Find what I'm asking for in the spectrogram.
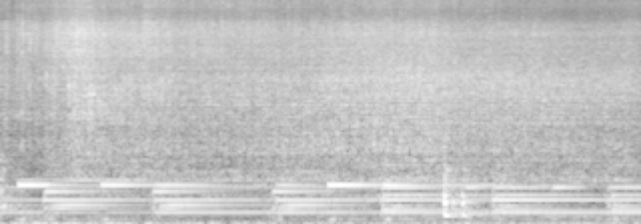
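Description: Steady, loud sizzling as spice water hits papaya curry frying in a pan, a constant hiss running throughout with light clatter, while background music plays over it.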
